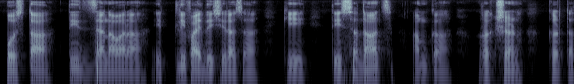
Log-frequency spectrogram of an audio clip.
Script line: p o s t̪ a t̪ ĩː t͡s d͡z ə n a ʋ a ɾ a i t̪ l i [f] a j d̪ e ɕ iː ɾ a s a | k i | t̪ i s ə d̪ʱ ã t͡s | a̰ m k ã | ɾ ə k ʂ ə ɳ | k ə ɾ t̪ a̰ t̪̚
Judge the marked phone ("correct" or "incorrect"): correct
